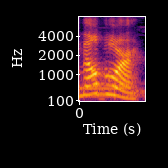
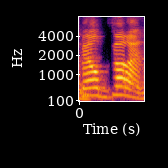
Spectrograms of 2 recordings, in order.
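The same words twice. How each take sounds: First: The last syllable sounds like 'born'. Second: The last syllable sounds like 'bun'. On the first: This is how Americans say it. The speaker calls it wrong. "We say Melbourne" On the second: This is how locals say it. The speaker calls it right. "like a bun in the oven?"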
